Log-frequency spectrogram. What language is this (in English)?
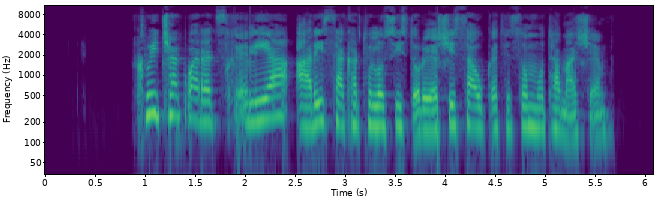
Georgian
